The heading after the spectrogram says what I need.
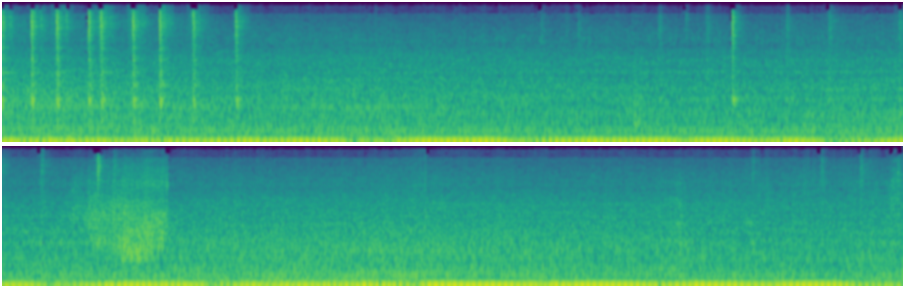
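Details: Wheel clicking noise on a car: sharp, quick ticks over road rumble that follow wheel speed; cured by cleaning the hub and disc mating faces with brake cleaner and refitting the wheel, nuts torqued in a star pattern.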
